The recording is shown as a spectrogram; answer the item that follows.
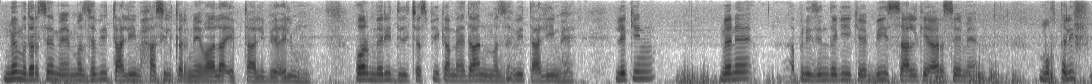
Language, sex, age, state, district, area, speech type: Urdu, male, 18-30, Uttar Pradesh, Saharanpur, urban, spontaneous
